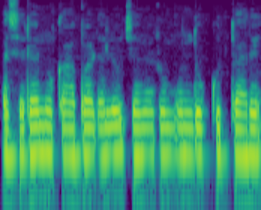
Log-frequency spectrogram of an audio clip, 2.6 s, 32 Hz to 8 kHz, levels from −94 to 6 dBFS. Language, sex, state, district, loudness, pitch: Kannada, male, Karnataka, Belgaum, -15 LUFS, 140 Hz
